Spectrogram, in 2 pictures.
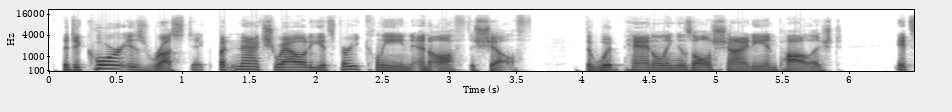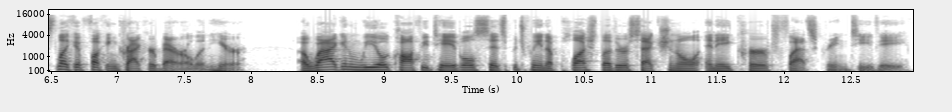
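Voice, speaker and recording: A man's voice: mid-range voice, fairly bright tone, no room sound, clean studio sound. A man co-hosting a podcast, talking casually and narrating a script he wrote. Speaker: podcast co-host and writer.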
